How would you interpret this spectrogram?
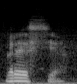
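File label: "greece", Brazilian Portuguese; gcompris; geography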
